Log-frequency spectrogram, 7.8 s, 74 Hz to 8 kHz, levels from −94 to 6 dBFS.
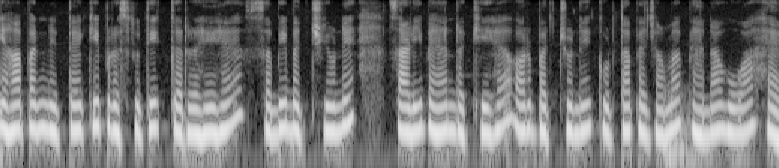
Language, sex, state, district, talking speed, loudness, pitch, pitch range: Hindi, female, Maharashtra, Aurangabad, 175 wpm, -13 LUFS, 210 Hz, 200-220 Hz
